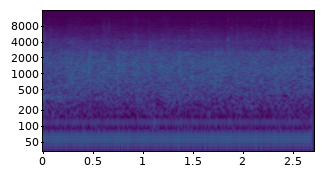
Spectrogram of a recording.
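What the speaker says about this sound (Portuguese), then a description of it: "Você pode aplaudir ao Senhor se você crê." Church congregation applauding during a sermon, a steady, fairly faint wash of many hands clapping together over a low, constant hum.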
